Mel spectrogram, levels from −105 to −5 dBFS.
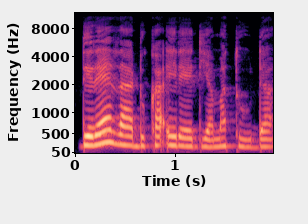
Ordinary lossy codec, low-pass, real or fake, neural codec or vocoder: none; 10.8 kHz; real; none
